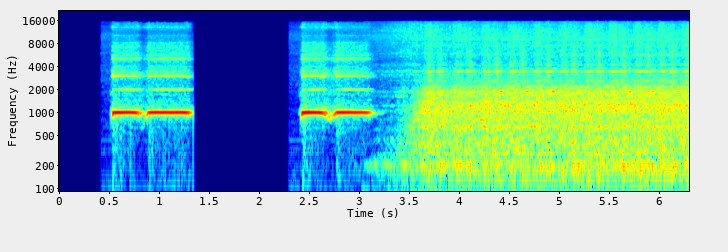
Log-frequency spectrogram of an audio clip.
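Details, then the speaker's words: Simplex Prairie Tank model steam locomotive, whistle on compressed air test at about 70 psi (boiler working pressure 90 psi): two clear, steady whistle blasts with a full, bright tone, then a soft hiss. Whistle sounding properly. "the working pressure of this boiler is 90 pounds per square inch and here there's about 70 which is enough to make the whistle sound different"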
